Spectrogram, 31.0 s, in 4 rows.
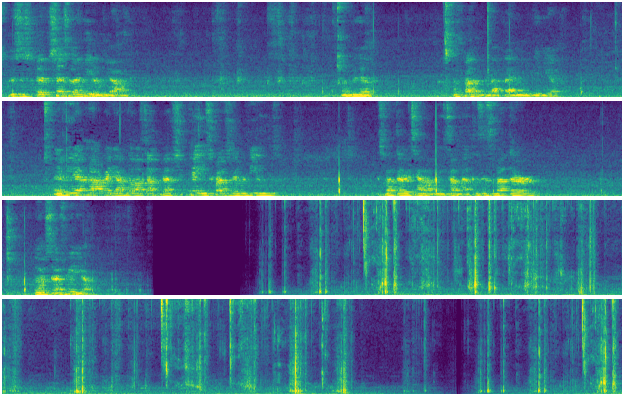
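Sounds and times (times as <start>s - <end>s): crunching and chewing crisp food: 18.6s - 31.0s
faint low hum: 18.8s - 31.0s.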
